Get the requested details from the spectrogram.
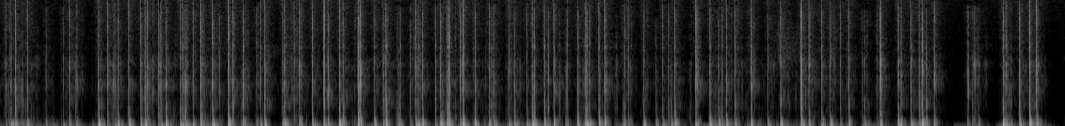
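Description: Long nails tap rapidly on a closed, empty, hand-sized white cardboard box, producing a fast stream of dry, hollow thuds. The taps are dull and low-pitched with almost no ring. They run almost continuously before thinning into a few spaced taps near the end.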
